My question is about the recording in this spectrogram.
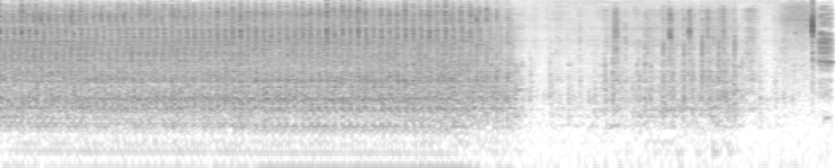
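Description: Domestic sewing machine free-motion quilting through a quilt sandwich, guided along a ruler: a steady run of rapid, even needle strokes that stops about five seconds in, leaving a few quieter clicks.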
